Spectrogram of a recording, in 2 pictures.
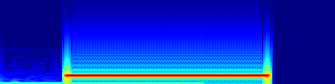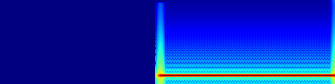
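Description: A telephone ringing tone before a call connects: a steady, clear electronic tone sounds for about a second and a half, pauses, then starts again. No voices, just a faint low rumble at first.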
